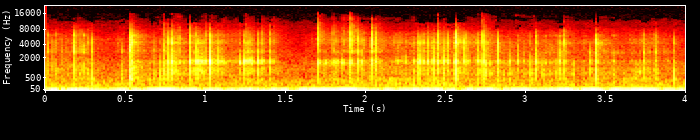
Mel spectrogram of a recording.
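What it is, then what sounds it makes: Plastic rhinestones on a wooden hair brush. Long nails scratch and tap the plastic rhinestone stickers covering a wooden paddle hair brush held against the mic. Quick, bright clicks and scrapes come in a dense, irregular stream, many carrying a short ringing tone near 1.7 kHz. A steady low hum runs underneath throughout.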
